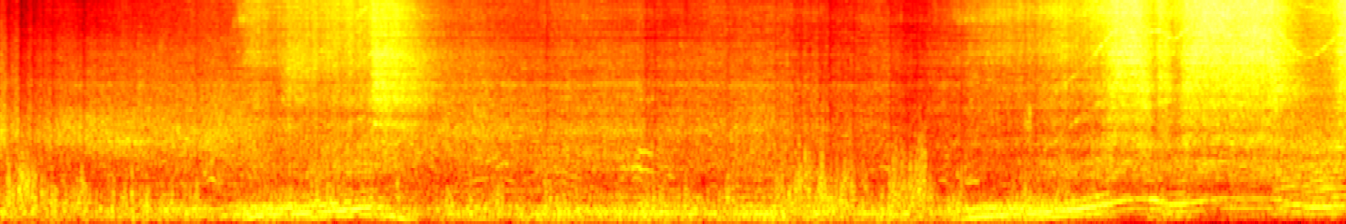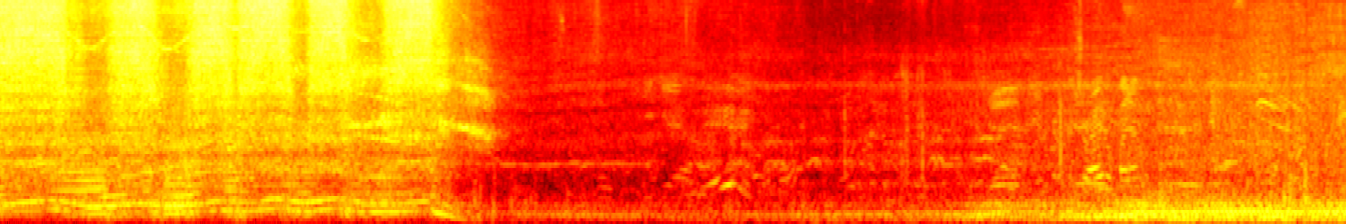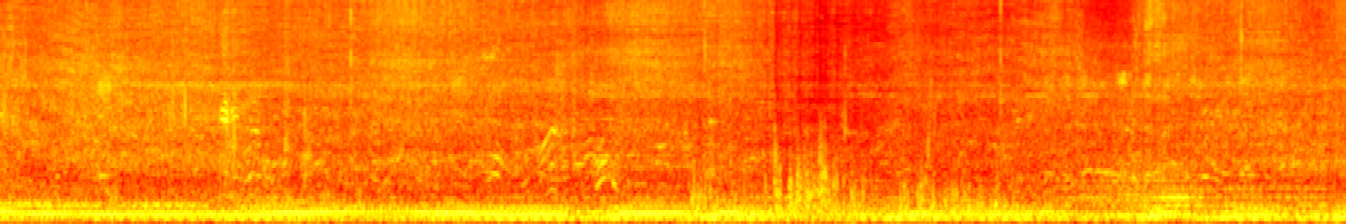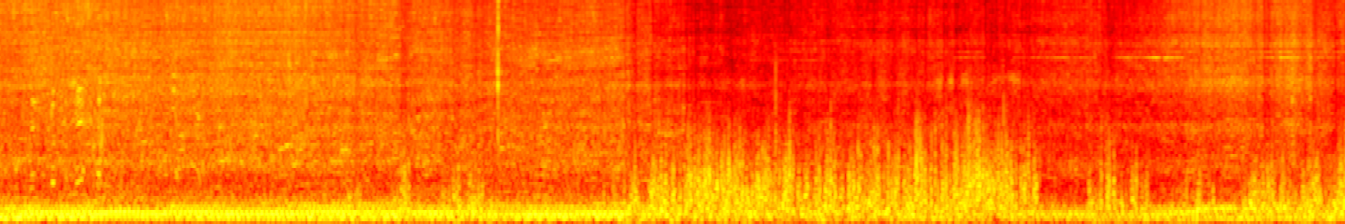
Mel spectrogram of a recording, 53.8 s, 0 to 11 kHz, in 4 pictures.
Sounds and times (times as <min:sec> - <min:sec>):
Truck: 0:00.0 - 0:53.8
Speech: 0:04.7 - 0:07.0, 0:19.1 - 0:28.4, 0:29.1 - 0:36.1, 0:36.8 - 0:40.0, 0:40.7 - 0:44.8.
